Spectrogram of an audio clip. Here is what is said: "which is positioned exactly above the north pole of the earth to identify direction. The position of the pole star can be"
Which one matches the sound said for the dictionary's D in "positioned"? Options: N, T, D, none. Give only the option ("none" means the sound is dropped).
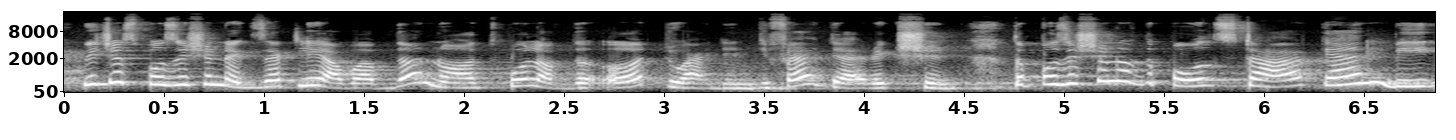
D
